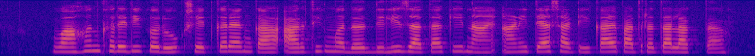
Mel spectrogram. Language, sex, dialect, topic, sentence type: Marathi, female, Southern Konkan, agriculture, question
